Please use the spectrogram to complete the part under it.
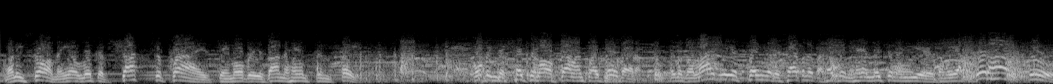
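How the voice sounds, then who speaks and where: Wry radio private eye played by an actor, tinny. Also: male voice, a little high, quick pace, natural voice. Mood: wry, narrating. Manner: wry, clipped, deadpan storytelling. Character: wry hard-boiled male private detective, flirtatious and tough. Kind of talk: 1940s-50s radio detective drama acting, narrated case report. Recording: tinny old-time radio recording, music behind.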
